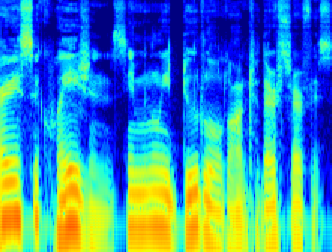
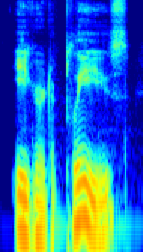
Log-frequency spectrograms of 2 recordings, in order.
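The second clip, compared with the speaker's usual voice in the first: usual speaking voice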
